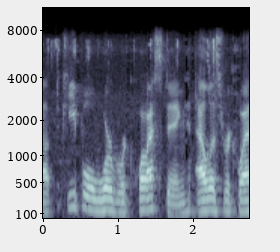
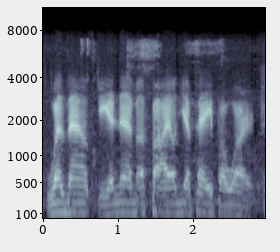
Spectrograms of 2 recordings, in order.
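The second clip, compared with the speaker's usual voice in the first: put-on voice of a very old slug; 3 semitones lower than usual. Quoting the old slug character who scolds Mike Wazowski: Roz from Monsters, Inc. voice. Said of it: "the very old slug that always looks at Mike Wazowski and goes".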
